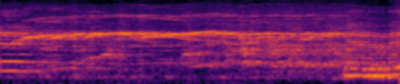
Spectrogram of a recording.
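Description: Men in an audience whistling loudly in answer to a call for a loud whistle: long, high whistles that overlap and waver in pitch, dying away about a second and a half in.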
